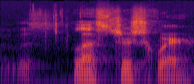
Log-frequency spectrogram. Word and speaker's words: Leicester Square: How do you pronounce that? Leicester Square.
